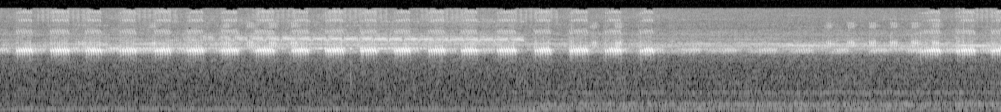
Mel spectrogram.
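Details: Grass insects singing on a deep autumn night in Changnyeong, South Gyeongsang, South Korea: regular high chirps about three per second, with a second, higher insect trilling through the first half and another joining near the end, over a faint low hum.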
